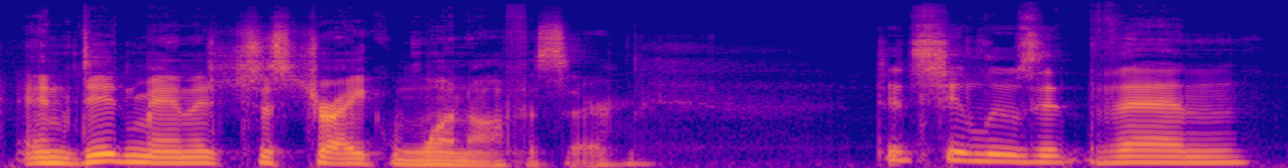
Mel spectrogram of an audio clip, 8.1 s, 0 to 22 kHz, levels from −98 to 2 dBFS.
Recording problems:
wrong speed, natural pitch; too slow; 0.5 times normal speed

